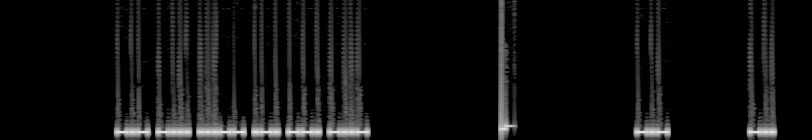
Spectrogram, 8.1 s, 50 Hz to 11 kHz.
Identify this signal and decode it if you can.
Morse code, heard as a keyed tone, about 34 wpm, spaced as for 24 wpm, 700 Hz. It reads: KB3RGX KD
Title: USA Call Signs - 6 Characters - 8x Character Spacing - 35wpm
